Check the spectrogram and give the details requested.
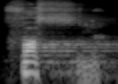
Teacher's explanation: صاد کو موٹا پڑھیں گے کیونکہ حروف مستعلیہ میں سے۔ کان میقاتا، می یا ساکن سے پہلے زیر اس لیے مدہ، قا الف مدہ ہے، الف سے پہلے زبر اس لیے الف مدہ ہوگا۔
